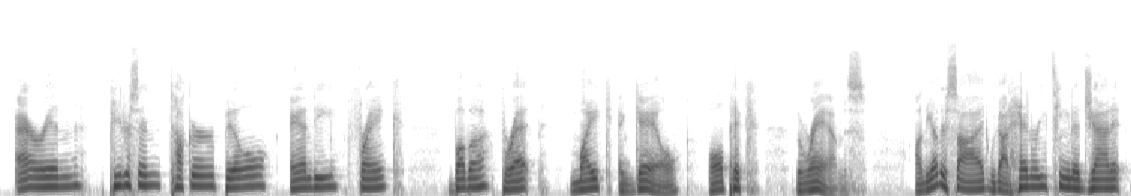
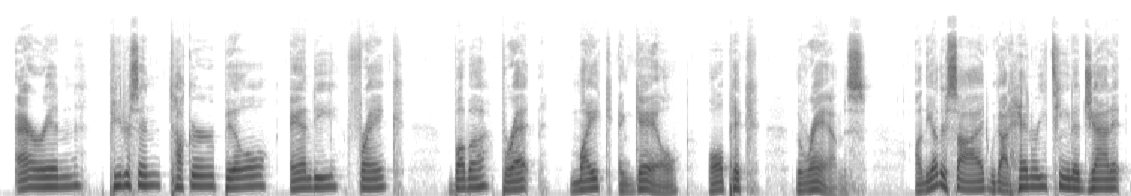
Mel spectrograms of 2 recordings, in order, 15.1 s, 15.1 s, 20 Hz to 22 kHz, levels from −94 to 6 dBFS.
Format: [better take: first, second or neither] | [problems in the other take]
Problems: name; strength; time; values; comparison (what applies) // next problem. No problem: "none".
second | muffled; very; fading above 1 kHz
